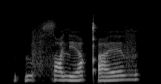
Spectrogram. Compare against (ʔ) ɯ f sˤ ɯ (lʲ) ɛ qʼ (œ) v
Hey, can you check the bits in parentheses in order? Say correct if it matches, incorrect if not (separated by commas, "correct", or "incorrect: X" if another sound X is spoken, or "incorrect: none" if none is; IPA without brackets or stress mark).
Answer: correct, correct, incorrect: ɛ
